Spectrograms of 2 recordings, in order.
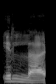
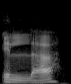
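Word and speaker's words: إلا: But if we use instead of illa, if you say ila, la ilaha illallah, then it would not give the meaning of this but or except in Arabic, because you're not saying illa, you are saying ila, which is not what you want to say.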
